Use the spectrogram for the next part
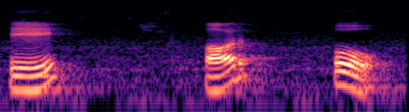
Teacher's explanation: मुख थोड़ा सा खुलेगा लेकिन आधे से कम खुलेगा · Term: अर्ध संवृत्त स्वर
